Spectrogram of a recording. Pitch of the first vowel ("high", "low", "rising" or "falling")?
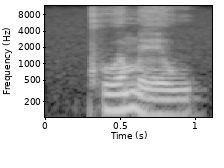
rising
